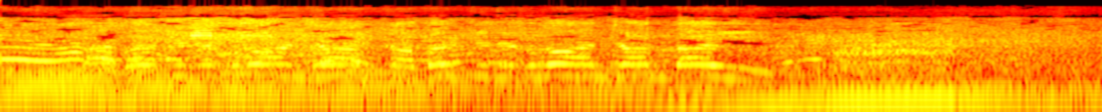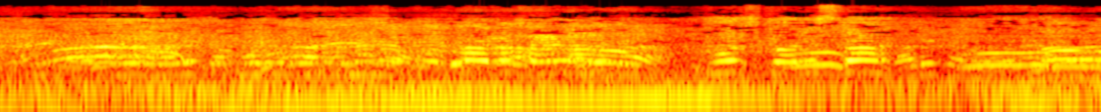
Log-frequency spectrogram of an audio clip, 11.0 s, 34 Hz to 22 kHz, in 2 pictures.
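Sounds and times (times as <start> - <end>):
men talking over one another: 0.0 - 11.0
vehicle engine hum: 0.0 - 11.0.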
